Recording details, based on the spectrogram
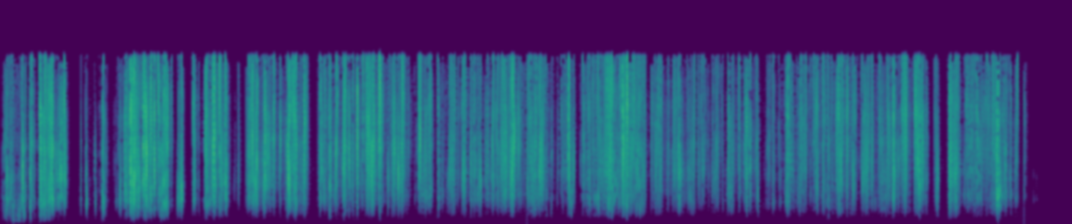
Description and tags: candy wrapper crinkle big B
a lot of crinkling a plastic candy wrapper with fingers.
wrapper, candy, crinkle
